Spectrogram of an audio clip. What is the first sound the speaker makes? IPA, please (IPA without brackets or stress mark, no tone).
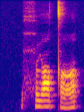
ħ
